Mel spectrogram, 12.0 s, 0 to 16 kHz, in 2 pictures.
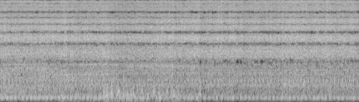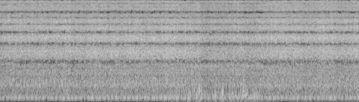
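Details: Petrol engine with P0300 random misfire code idling unevenly with irregular stumble and occasional uneven beats; mostly at idle, sometimes hesitates and sputters on acceleration.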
